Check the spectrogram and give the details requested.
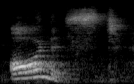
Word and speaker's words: honest: H is silent there. It is a silent letter. You read it as honest.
